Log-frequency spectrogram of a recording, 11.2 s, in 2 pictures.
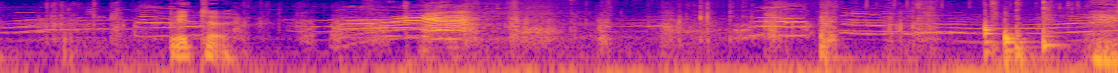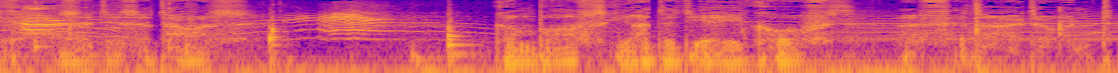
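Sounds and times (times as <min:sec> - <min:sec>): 
cats meowing and yowling: 0:00.0 - 0:08.2
speech: 0:00.8 - 0:01.3, 0:08.5 - 0:11.1.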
